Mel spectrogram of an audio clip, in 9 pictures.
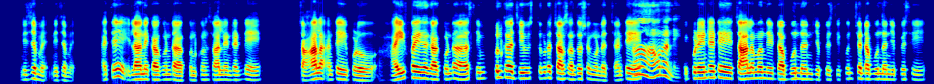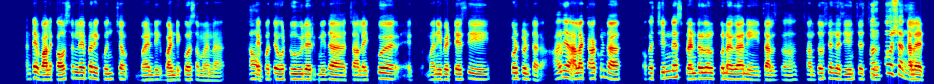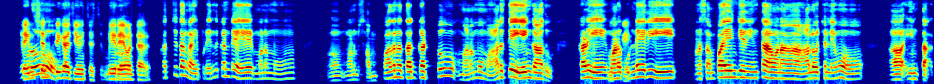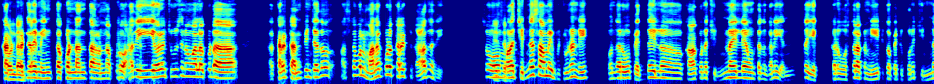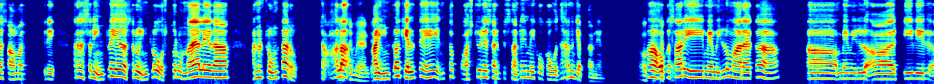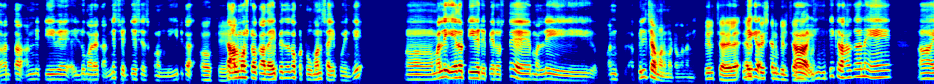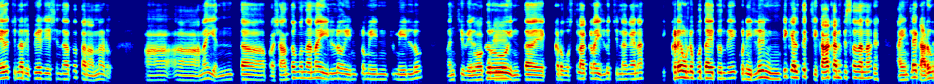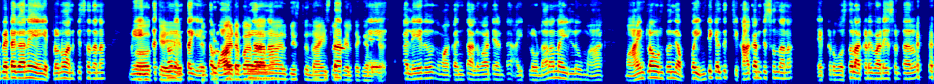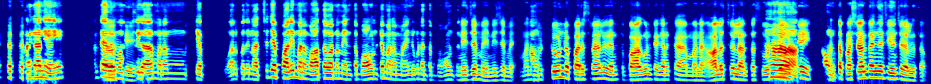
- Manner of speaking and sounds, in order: in English: "హై ఫై‌గా"; in English: "సింపుల్‌గా"; in English: "టూ వీలర్"; other background noise; tapping; in English: "టెన్షన్ ఫ్రీ‌గా"; in English: "కరెక్ట్"; in English: "ఫస్ట్ ఆఫ్ ఆల్"; chuckle; in English: "కరెక్ట్"; in English: "సో"; in English: "నీట్‌గా"; in English: "పాజిటివ్‌నెస్"; in English: "సెట్"; in English: "నీట్‌గా"; in English: "ఆల్మోస్ట్"; in English: "టూ మంత్స్"; in English: "రిపేర్"; in English: "ఎల ఎలక్ట్రీషియన్‌ని"; in English: "రిపేర్"; chuckle; laugh; in English: "మైండ్"
- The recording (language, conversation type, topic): Telugu, podcast, తక్కువ సామాగ్రితో జీవించడం నీకు ఎందుకు ఆకర్షణీయంగా అనిపిస్తుంది?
